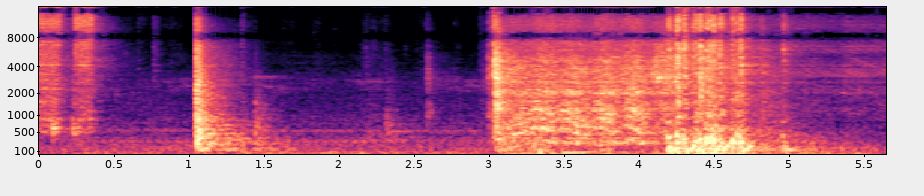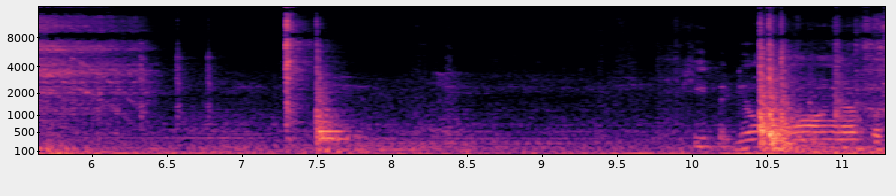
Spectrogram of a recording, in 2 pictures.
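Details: Carbureted cab-over van conversion engine fed from a fuel can, battery weakening. Short cranking bursts with pauses, no start; no fuel is being pumped, and the owner suspects a clogged filter. The battery then dies and needs charging.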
